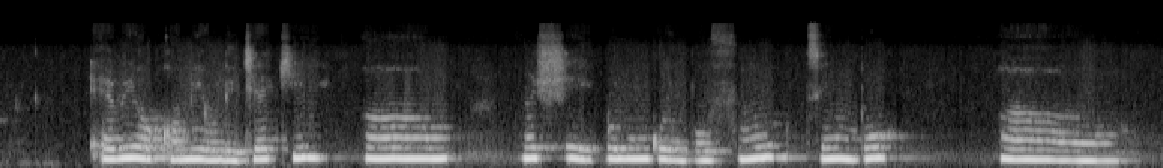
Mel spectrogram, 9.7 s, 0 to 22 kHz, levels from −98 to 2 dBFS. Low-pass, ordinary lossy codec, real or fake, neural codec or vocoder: 10.8 kHz; Opus, 16 kbps; real; none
